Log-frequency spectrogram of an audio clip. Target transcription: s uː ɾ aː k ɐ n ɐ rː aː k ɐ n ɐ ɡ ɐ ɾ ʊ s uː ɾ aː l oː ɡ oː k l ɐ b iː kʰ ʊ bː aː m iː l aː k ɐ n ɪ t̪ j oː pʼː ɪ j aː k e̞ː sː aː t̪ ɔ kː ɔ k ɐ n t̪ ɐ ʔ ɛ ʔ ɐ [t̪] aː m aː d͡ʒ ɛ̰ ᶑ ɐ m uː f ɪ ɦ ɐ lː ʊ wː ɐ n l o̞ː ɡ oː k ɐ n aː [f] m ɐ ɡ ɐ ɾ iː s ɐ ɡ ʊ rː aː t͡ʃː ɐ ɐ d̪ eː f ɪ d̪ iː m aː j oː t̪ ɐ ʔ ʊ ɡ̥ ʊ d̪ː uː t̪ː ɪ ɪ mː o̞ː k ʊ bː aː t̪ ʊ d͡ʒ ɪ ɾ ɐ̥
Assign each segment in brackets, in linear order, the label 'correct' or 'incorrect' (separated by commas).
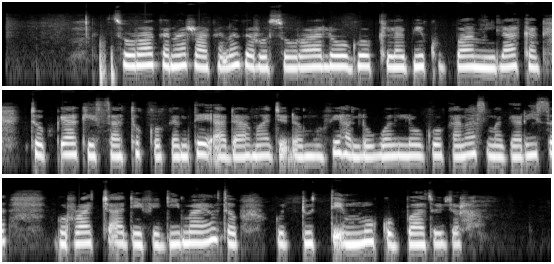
incorrect, incorrect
